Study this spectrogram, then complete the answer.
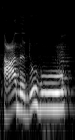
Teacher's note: با پہ کلکلا بھی ہے. عبدہ، با ساکن ہے نا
